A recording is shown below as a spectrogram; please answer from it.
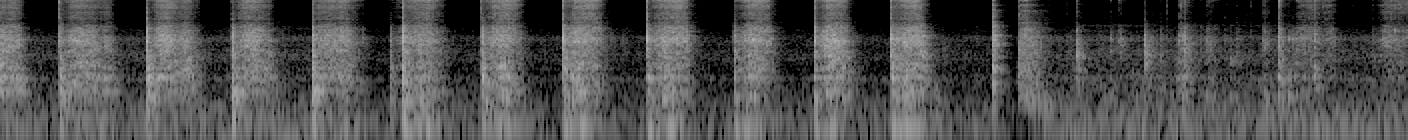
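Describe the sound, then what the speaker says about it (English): Rhythmic rasping strokes of a tool bevelling the edges of a copper etching plate, about a dozen even back-and-forth scrapes with no one speaking, then quicker, lighter scraping near the end. "a copper metal plate is cleaned and the edges are beveled"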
